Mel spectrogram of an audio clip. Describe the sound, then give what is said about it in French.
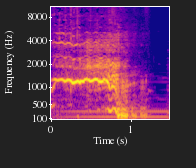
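A horse whinnies loudly, a high quavering call that wavers for most of a second before dropping into a lower, breathy snort-like tail. “Pour faire le voyage, Grand Gousier donne à son fils une jument que lui a offert le roi de Numidie, envoyé d'Afrique par bateau.”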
